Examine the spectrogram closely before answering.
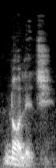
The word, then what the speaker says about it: knowledge: K is silent in these words. This word is pronounced as knife, knee, no, knock, knowledge.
